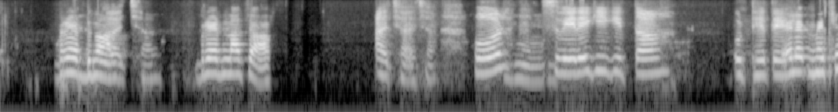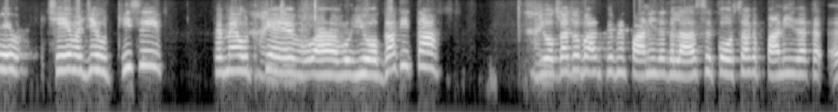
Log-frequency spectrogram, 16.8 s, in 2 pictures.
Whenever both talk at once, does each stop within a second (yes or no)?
yes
